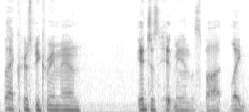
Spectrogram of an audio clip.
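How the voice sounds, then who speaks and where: A young man hosts a casual food taste test in a rambling, easygoing way. He laughs often and fills his talk with "like" and "um" as he goes, his voice sitting at an ordinary middle pitch. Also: steady tone, moderate pace, vocal fry, fairly bright tone. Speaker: host.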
